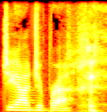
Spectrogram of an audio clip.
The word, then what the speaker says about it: GeoGebra: It's like algebra, but Geogebra.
